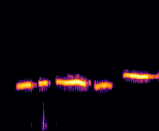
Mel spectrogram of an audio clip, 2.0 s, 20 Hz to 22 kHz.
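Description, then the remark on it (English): A man standing about 5 feet back from his telephone whistles a short run of five clear, steady notes in quick succession, the last ones pitched a little higher, with no talking over it. “Now, whistle.”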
